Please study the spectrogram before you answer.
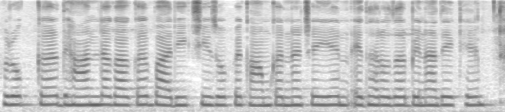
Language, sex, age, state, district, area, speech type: Hindi, female, 18-30, Madhya Pradesh, Jabalpur, urban, spontaneous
